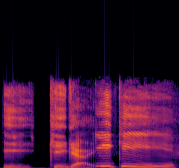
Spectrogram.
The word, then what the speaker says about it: ikigai: any further yeah uh let's just get the pronunciation down iy guy it's e key guyy Tomas shiru even suggests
